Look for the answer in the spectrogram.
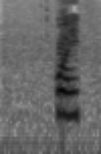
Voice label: "gui", Mandarin; 玫瑰念珠; méi gui; rosary (Catholic prayer beads)

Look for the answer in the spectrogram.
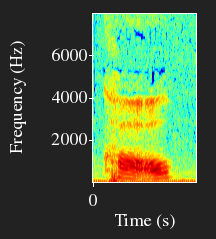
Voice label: "kou3", Chinese pinyin voice

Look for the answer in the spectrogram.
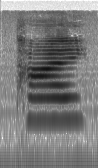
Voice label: "tai1", pinyin

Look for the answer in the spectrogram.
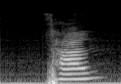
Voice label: "can2", Chinese pinyin voice

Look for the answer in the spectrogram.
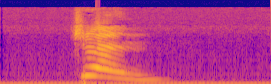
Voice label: "zhèn", voice pinyin

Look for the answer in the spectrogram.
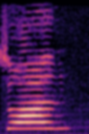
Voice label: "zuān", voice pinyin

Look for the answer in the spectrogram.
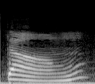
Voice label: "deng3", Chinese pinyin voice

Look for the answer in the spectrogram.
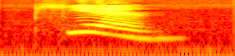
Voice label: "pian4", pinyin; 猵

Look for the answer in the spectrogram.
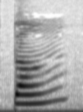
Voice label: "beng2", Chinese pinyin voice

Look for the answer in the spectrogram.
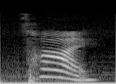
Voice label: "cai4", Chinese pinyin voice

